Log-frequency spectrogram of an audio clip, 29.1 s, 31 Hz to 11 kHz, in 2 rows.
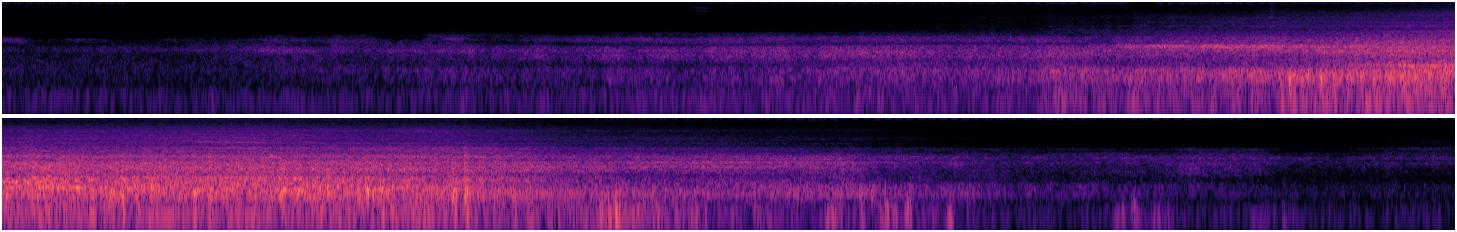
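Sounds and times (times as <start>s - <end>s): rail vehicle rolling past: 4.6s - 29.0s.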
